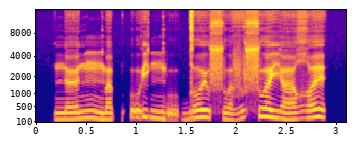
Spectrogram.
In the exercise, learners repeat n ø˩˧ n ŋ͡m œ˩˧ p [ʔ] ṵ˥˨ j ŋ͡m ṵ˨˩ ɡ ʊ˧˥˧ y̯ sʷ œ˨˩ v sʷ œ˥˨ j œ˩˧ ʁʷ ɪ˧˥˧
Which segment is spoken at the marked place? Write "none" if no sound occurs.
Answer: ʔ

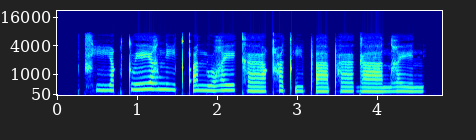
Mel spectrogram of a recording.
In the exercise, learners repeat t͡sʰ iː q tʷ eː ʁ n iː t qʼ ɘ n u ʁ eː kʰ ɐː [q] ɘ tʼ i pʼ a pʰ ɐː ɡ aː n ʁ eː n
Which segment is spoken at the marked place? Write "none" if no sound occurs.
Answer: qʰ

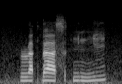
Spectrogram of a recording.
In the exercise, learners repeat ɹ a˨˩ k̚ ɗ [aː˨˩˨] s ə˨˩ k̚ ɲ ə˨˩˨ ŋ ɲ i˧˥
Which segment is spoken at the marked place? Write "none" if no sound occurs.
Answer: aː˨˩˦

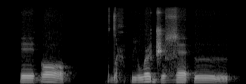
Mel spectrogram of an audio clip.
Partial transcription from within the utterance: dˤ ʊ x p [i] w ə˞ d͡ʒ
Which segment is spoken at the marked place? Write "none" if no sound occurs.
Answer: i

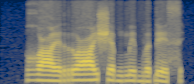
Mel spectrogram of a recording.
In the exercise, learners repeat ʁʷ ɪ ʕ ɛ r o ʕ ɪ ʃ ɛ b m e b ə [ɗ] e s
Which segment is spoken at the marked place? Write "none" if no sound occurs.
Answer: ɗ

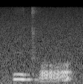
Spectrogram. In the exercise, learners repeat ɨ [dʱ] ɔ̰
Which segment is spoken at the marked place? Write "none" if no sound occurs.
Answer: dʱ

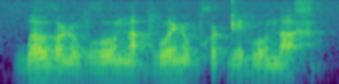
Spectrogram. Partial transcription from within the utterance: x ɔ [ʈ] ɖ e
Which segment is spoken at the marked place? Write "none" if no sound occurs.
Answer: ʈ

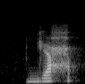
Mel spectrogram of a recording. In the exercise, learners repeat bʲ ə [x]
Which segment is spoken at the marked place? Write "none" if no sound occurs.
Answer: ħ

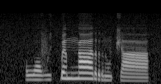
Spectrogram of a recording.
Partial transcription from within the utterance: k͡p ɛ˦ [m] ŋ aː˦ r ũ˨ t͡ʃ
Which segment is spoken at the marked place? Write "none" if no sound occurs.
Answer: m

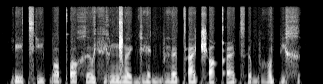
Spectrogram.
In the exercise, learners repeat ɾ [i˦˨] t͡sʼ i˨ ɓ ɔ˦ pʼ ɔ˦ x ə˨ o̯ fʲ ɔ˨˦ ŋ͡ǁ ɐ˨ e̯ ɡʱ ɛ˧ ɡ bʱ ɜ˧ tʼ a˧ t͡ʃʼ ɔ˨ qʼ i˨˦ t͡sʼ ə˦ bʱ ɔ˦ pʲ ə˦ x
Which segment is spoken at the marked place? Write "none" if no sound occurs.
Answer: i˦˨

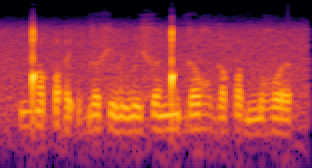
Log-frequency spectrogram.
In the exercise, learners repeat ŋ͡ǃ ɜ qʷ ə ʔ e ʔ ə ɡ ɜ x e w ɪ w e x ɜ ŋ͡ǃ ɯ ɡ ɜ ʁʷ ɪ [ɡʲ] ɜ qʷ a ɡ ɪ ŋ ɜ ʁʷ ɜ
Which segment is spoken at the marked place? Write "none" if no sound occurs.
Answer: ɡ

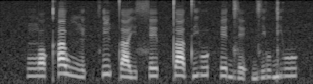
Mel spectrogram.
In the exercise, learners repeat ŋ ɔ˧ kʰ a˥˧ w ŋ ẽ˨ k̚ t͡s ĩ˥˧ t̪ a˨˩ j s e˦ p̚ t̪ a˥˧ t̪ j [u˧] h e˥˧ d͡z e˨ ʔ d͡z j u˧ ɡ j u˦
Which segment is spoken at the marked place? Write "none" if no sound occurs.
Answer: u˦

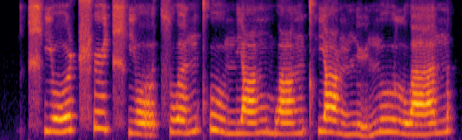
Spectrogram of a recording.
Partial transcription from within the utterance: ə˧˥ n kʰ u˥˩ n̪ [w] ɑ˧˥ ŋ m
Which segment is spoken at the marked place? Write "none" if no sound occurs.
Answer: j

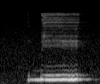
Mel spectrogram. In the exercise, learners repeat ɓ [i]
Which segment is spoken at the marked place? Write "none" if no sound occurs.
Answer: i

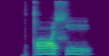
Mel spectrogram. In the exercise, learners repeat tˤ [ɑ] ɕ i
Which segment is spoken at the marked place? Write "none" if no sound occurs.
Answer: ɑ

